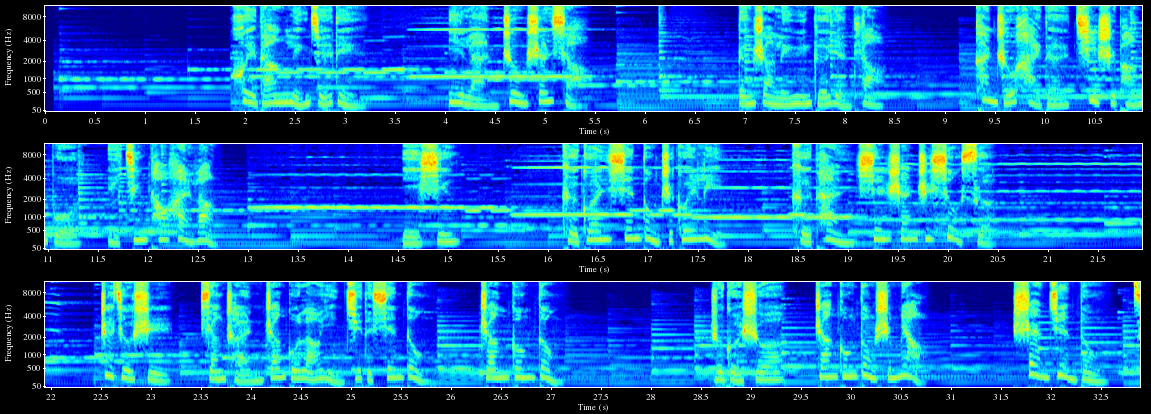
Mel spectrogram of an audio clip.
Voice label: 女 专题解说 山泉水 舒缓知性; 磁性甜美; 温和抒情; 女35-专题解说【山泉水-舒缓知性】

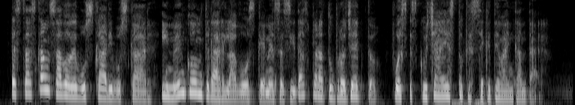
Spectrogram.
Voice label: 西班牙女声

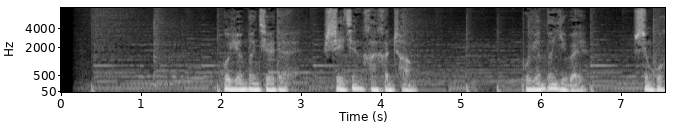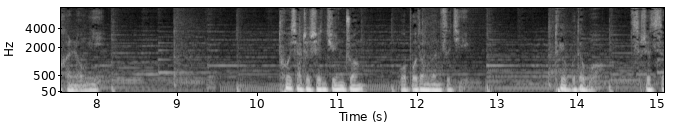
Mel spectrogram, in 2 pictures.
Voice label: 男, 宣传片, 退伍军人, 磁性自白, 励志; 男17-高端硬朗; 高端大气

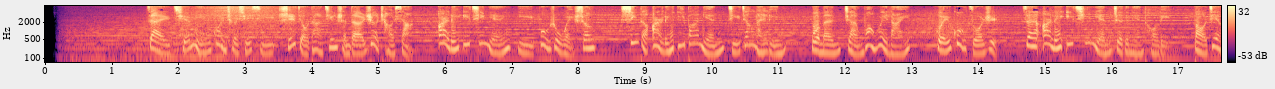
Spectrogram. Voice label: 女 专题配音 大气稳重; 十九大; 中英双语; 大气浑厚

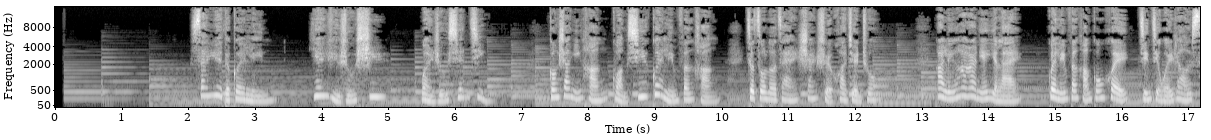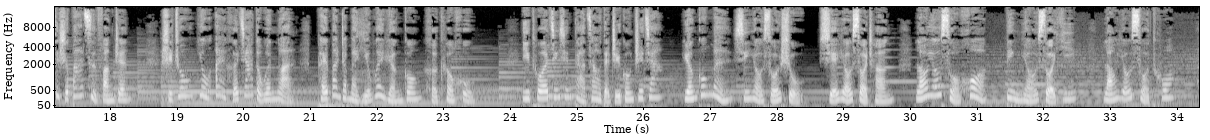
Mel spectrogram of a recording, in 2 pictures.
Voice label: 女 银行宣传 柔和知性; 成熟知性; 工行桂林分行

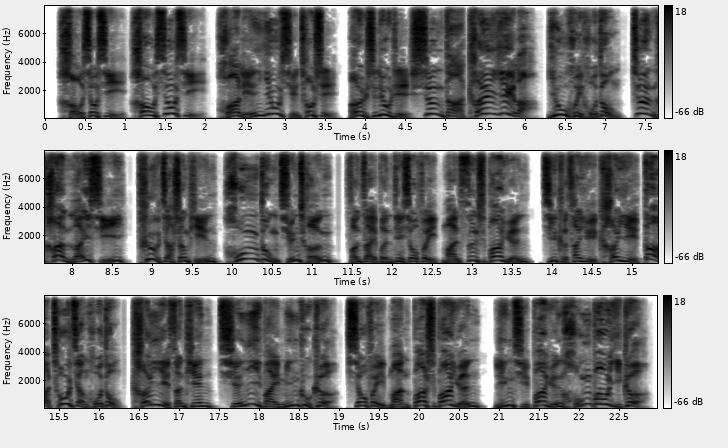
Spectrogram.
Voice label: 激情促销男; 超市盛大开业; 华联超市

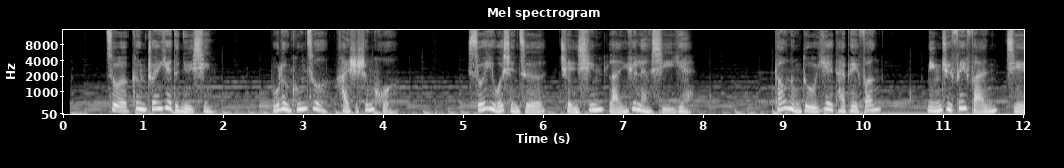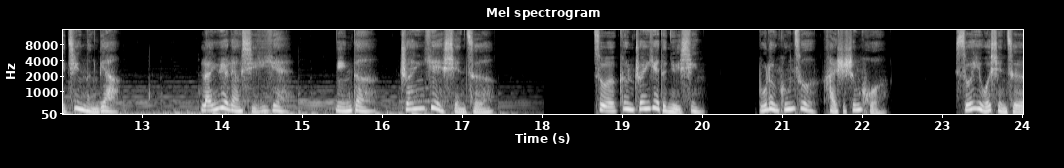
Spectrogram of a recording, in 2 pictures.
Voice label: 女 产品广告 洗衣液 大气干练; 蓝月亮洗衣液; 大气庄重 年轻稳重

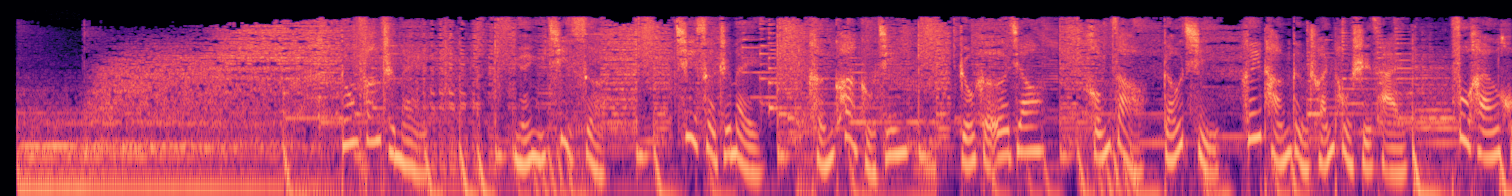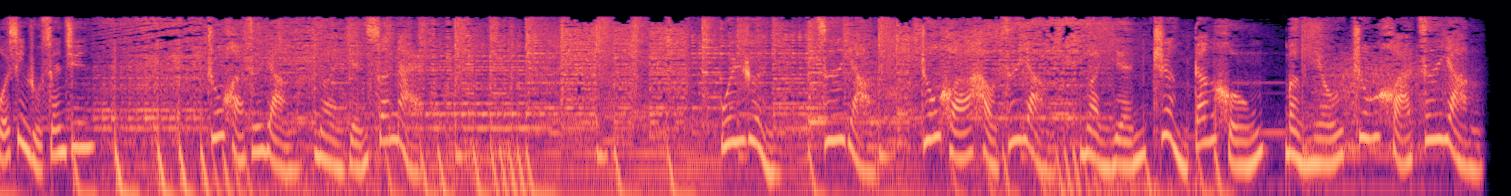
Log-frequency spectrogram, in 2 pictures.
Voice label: 女, 品牌广告, 酸奶, 质感大气; 磁性甜美; 年轻时尚; 蒙牛中华滋养暖妍酸奶

